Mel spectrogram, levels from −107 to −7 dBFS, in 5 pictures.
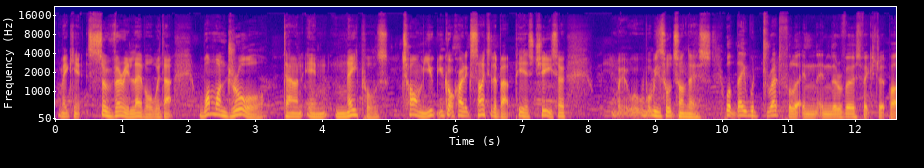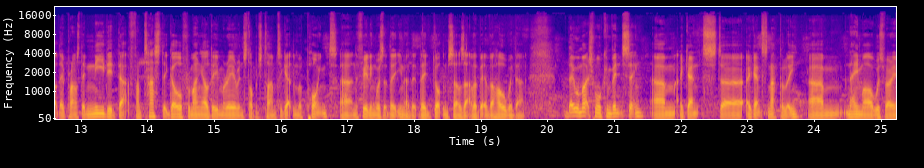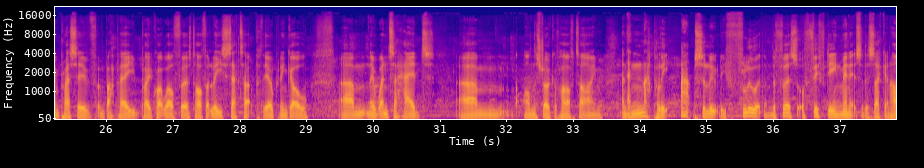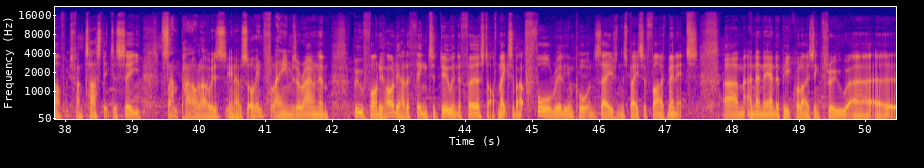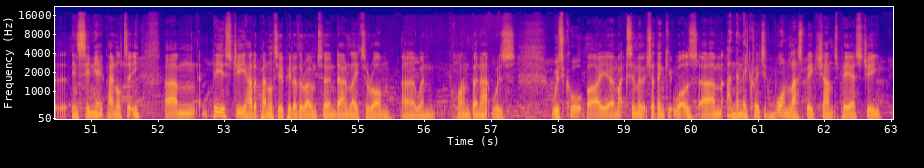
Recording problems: chatter from many people; faint; throughout; 20 dB below the speech

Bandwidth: 17.5 kHz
